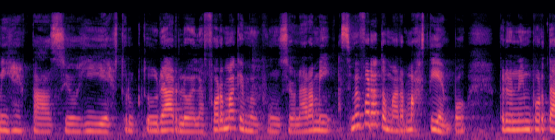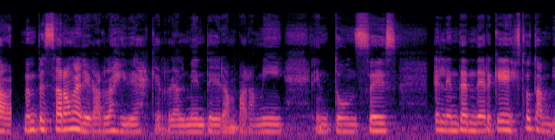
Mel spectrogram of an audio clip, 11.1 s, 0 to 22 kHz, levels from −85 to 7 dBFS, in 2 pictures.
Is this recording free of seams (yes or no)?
no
